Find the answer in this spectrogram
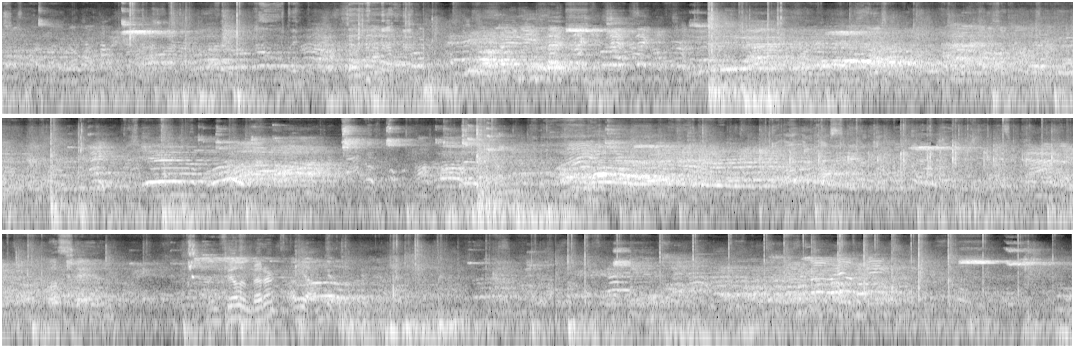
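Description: Indoor volleyball play in an echoing gymnasium: the ball is struck and bounces in sharp, separate thuds, with players' shouts and chatter around them.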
